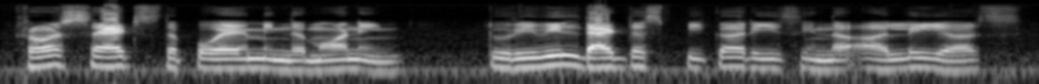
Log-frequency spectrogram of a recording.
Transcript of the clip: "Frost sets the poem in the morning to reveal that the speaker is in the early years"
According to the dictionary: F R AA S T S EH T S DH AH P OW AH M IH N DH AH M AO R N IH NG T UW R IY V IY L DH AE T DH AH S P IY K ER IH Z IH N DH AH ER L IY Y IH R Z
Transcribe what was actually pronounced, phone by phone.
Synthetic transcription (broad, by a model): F R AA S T S EH T S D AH P OW AH M IH N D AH M AO R N IH NG T UW R IY V IY L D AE T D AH S P IY K ER IH Z IH N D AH ER L IY Y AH R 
